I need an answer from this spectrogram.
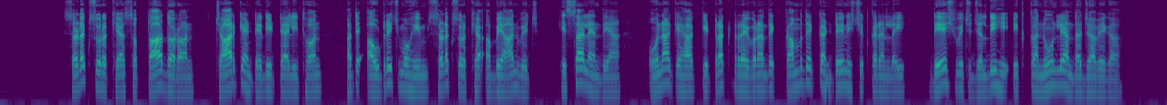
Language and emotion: Punjabi, neutral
